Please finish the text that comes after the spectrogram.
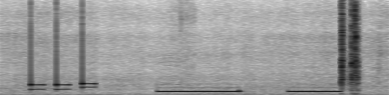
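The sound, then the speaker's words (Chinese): Three quick telephone keypad beeps in a fast rhythm, followed by two long, steady ringback tones with a pause between, then a sharp click, as a phone call is made to the police. Clear, with no one talking. “那我打电话给警察。”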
